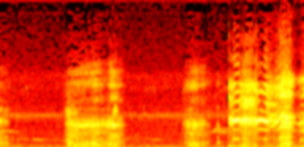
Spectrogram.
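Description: A horse coughing and blowing in thick smoke: three breathy bursts, the last and loudest near the end.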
